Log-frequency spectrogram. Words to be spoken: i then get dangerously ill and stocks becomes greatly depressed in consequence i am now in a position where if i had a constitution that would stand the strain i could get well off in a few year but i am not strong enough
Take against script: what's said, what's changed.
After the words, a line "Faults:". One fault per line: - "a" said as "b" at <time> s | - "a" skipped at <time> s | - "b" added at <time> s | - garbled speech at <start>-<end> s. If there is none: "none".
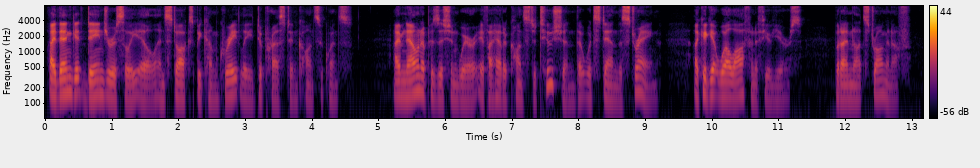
i then get dangerously ill and stocks become greatly depressed in consequence i am now in a position where if i had a constitution that would stand the strain i could get well off in a few years but i am not strong enough
Faults:
- "becomes" said as "become" at 2.2 s
- "year" said as "years" at 10.8 s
